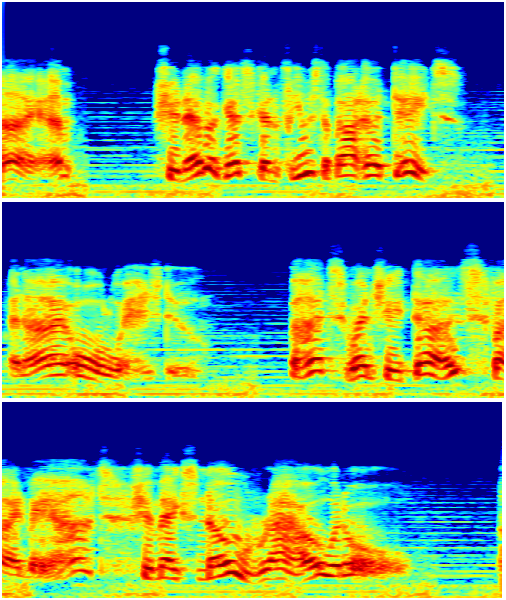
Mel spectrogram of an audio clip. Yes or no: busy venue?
no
